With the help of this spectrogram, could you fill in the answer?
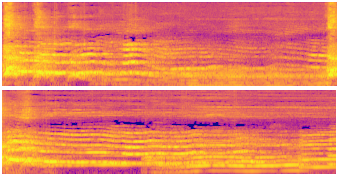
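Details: An annoyed husky, pestered by English springer spaniels, howls in long, wavering, mournful tones that slide up and down, with the dogs possibly joining in.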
